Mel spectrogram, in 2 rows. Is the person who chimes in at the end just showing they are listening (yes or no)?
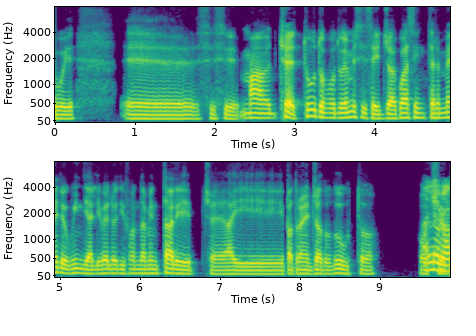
no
